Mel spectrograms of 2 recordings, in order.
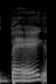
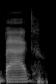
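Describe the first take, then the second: First: "bag" with a long A, like "bayg". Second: Said in the usual way. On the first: Shown as a demonstration. Wife quotes how her husband says it, long-A "bag". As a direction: rhyme "bag" with vague. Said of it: "he says bag". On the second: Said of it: "I'm like, "Right, it's a bag".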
